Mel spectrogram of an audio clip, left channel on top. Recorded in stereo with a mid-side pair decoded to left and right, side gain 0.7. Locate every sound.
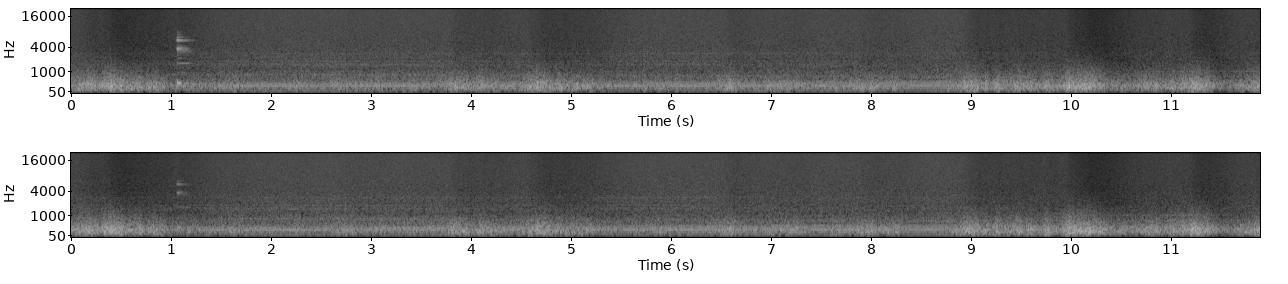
1.1 s a cowbell: 45° left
